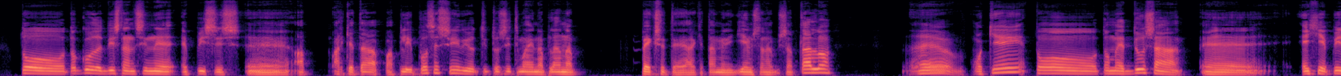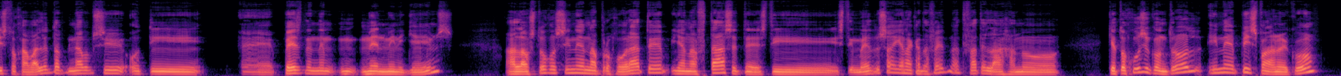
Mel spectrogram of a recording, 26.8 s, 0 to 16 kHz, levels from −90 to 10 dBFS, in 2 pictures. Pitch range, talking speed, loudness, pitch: 105-145 Hz, 155 wpm, -20 LUFS, 120 Hz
